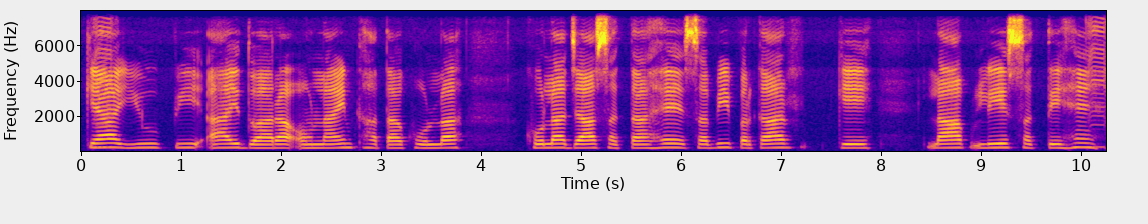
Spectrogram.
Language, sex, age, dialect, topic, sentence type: Hindi, female, 46-50, Garhwali, banking, question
